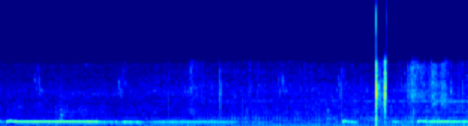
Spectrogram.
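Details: Caged male Pelung dove from Solo, Indonesia, in rehabilitation after losing its voice following six months of breeding; long level low coo followed by a brief rising note, with two sharp clicks near the end.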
